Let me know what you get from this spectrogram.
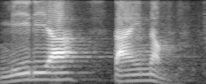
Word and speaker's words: mediastinum: I think most people mispronounce it, so I'm going to say it. It's called mediastinum. Mediastinum. Go ahead and say it like that. Mediastinum. Yeah. You might hear mediastinum and all kinds of really cool things, but mediastinum is the way we say that.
